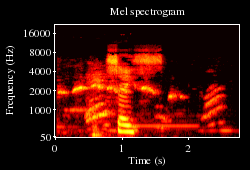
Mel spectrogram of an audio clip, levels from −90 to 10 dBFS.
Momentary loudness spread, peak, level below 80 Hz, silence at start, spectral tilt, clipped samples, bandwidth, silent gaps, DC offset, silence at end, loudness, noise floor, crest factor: 23 LU; -2 dBFS; -60 dBFS; 0.05 s; -2.5 dB/octave; under 0.1%; 9.6 kHz; none; under 0.1%; 0.2 s; -16 LUFS; -40 dBFS; 18 dB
